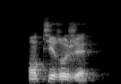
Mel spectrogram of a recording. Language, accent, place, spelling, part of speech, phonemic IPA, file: French, France, Lyon, antirejet, adjective, /ɑ̃.ti.ʁə.ʒɛ/, LL-Q150 (fra)-antirejet.wav
- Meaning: antirejection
